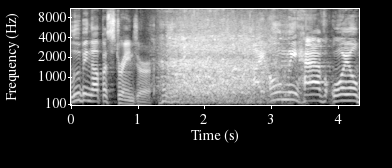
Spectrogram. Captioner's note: laughter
